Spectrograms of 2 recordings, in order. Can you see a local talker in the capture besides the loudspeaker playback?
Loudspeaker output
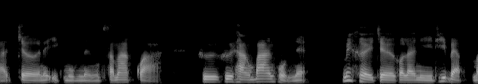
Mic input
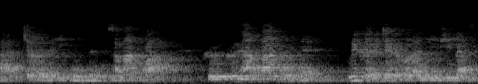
No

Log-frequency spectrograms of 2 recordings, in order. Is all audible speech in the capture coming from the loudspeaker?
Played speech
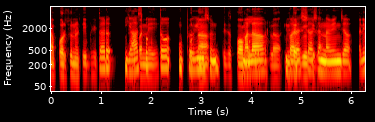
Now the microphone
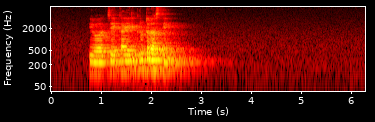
No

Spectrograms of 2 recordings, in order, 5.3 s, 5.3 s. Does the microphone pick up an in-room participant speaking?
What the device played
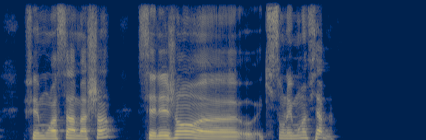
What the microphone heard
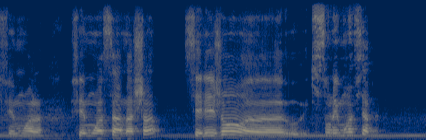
No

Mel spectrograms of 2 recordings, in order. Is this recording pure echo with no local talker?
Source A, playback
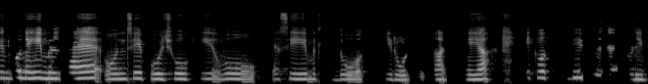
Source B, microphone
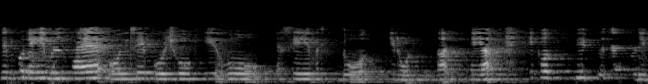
Yes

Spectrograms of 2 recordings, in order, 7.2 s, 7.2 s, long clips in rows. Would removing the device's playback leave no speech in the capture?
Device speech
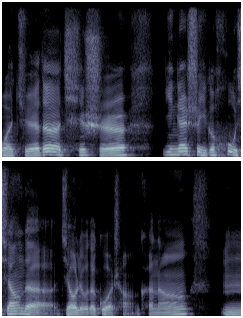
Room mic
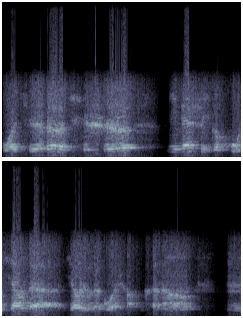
Yes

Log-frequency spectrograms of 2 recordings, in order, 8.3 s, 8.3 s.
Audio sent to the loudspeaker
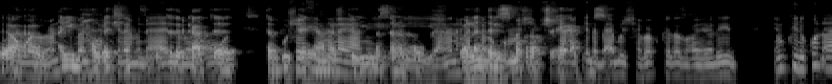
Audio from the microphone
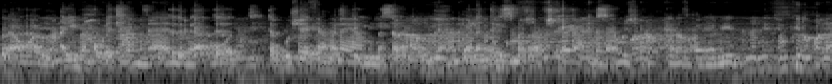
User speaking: Yes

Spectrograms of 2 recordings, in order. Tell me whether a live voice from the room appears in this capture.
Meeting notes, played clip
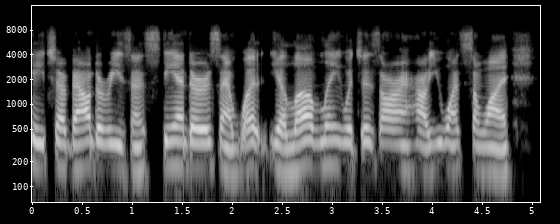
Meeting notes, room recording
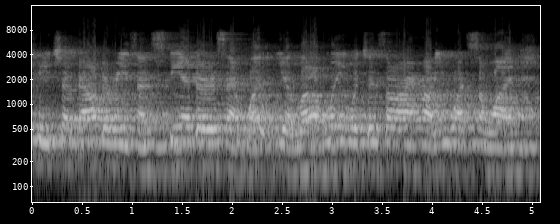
No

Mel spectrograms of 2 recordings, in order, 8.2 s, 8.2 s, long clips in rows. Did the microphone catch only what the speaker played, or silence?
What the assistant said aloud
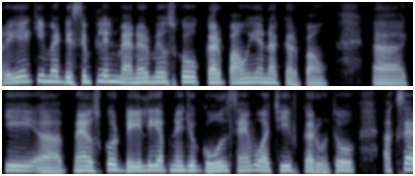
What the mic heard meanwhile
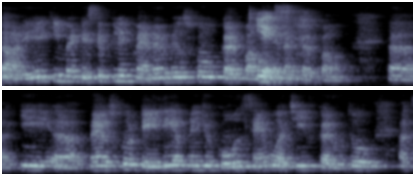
No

